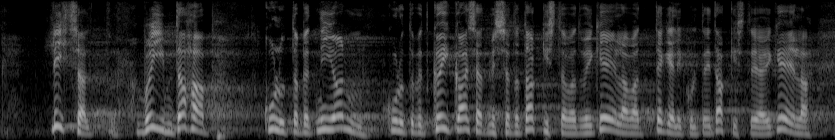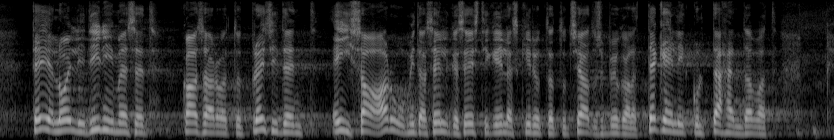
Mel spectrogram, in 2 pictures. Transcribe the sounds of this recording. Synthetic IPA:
liht̪sɑlt̪vɤjmt̪ɑɦɑb̥kuːlut̪ːˑɑbe̞t̪niːo̞nkuːlut̪ːˑɑbe̞t̪kɤjkːˑɑsʲjɑd̪̥misːe̞d̪ɑt̪ɑkːˑist̪ɑvɑd̪vɤjke̞ːlɑvɑd̪̥̚t̪e̞ɡe̞likult̪ːˑe̞jt̪ɑkːˑist̪ɑjɑejke̞ːlɑ | t̪e̞je̞lo̞lʲːid̪inʲime̞se̞d̪̥ | kɑːsɑrvɑt̪ːˑud̪̥̚pre̞sʲid̪e̞nʲt̪ˑe̞jsɑːɑɾumid̪̥ɑse̞lɡe̞se̞ːsʲt̪ikele̞skirjut̪ːˑɑt̪ːˑud̪̥se̞ɑd̪use̞pyɡ̥ɑlɑt̪e̞ɡ̥e̞likːult̪ːæɦe̞nd̪ɑvɑd̪̥

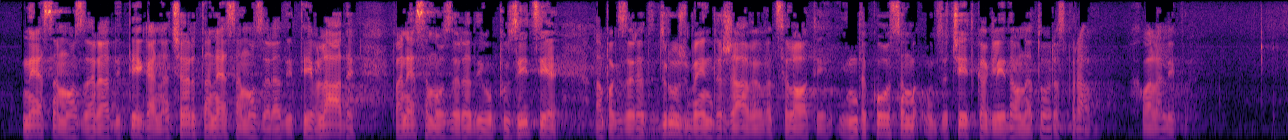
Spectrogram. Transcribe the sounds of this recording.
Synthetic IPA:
nɛsamozaɾaːd̪it̪eːɡanat͡ʃəɾt̪anɛsamozaɾaːd̪it̪eːʋlaːd̪ɛ | panɛsamozaɾad̪iɔpɔziːt̪sijɛ | ampaɡzaɾad̪id̪ɾuːʒbɛind̪əɾʒaːʋɛʋət̪sɛlɔːt̪iːnt̪akoːsəmɔd̪zat͡ʃeːt̪kaɡleːd̪awnat̪oːɾaspɾaːʋɔxʋaːlaleːpḁ

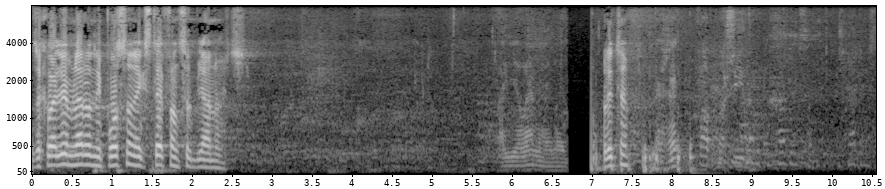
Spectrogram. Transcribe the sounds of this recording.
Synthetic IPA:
zaxʋaʎujemnaːɾo̞d̪niposlˠanikst̪efansɾbʎaːnoʋit͡ɕ | lit̪e

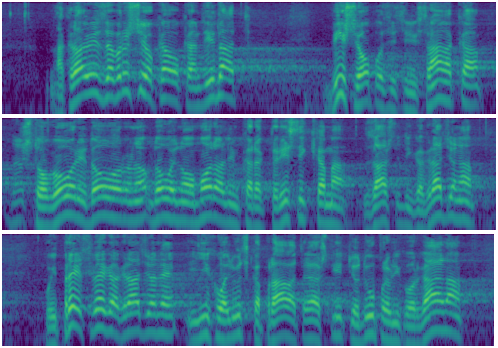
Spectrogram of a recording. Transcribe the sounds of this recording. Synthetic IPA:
na̰kɾajujɛzaʋr̩ʃio̞kao̞kand̪id̪aːt̪ | ʋiʃeo̞po̞zit̪sijonist̪ɾanakaʃt̪o̞ɡo̞ʋo̞ɾid̪d̪o̞ʋo̞ʎnoːmo̞ɾaːlˠnimkaɾak̚t̪e̞ɾist̪ikʰamazaːʃt̪it̪nikaɡɾad͡ʑana | ko̞jipɾe̞ːsʋe̞ɡaɡɾad͡ʑane̞iɲixo̞ʋaʎut̪skapɾaːʋat̪ɾebaʃt̪iːt̪io̞d̪upɾaʋnixo̞ɾɡaːna

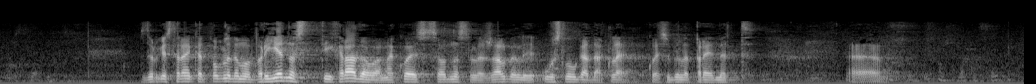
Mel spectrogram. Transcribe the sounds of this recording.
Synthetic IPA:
zd̪ɾṵɡe̞st̪ɾaːnekad̪̚po̞ɡle̞d̪amo̞ʋɾjeːd̪no̞st̪ːiːxɾad̪o̞ʋanako̞jesu̥seo̞d̪nosileʒalbeiliʔuːslˠuɡad̪a̰klḛko̞je̞subiːle̞pɾe̞ːd̪me̞t̪

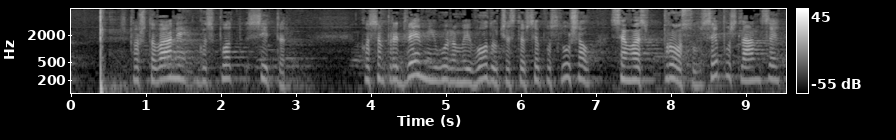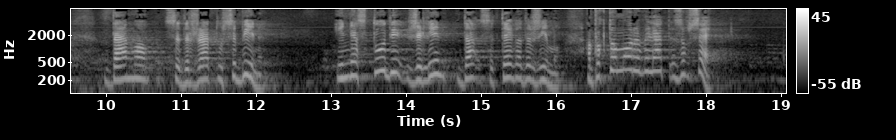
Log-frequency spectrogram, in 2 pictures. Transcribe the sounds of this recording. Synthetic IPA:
spɔʃt̪ɔʋaːniɡɔspoːt̪sit̪əɾ | kɔsəmpɾɛd̪ːʋeːmiuːɾamiʋoːd̪iwt͡ʃɛst̪ɛwsɛpɔsluːʃawsɛmʋaspɾoːsiwsɛpɔslant̪sɛd̪ajmɔsɛd̪əɾʒat̪usɛbiːnɛ | injast̪ud̪iʒɛlimd̪asɛt̪eːɡad̪əɾʒiːmɔampakt̪oːmoːɾaʋɛlʲjat̪zawsɛ

